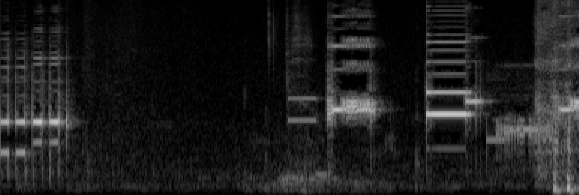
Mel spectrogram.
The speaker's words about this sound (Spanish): No, así era, güey, así sonaba el internet. ¿Nunca te tocó, güey?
